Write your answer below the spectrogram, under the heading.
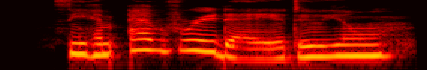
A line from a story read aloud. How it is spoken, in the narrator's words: Sirius scoffed sarcastically, avoiding emotion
